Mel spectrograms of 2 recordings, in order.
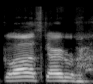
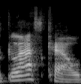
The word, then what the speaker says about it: Glasgow: so yeah really good he pronounced glasgo right who did was that uh Michael Co because he usually says glass cow doesn't he I guess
